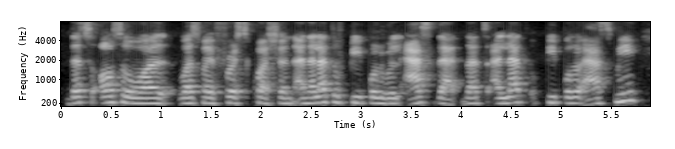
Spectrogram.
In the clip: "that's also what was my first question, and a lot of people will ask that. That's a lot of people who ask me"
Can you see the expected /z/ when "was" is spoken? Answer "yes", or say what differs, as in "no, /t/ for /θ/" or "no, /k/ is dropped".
no, /s/ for /z/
